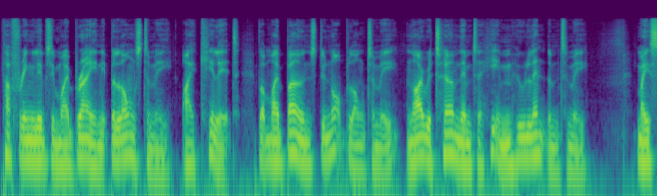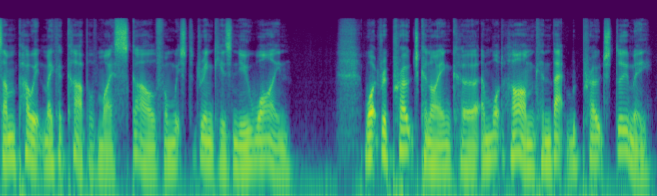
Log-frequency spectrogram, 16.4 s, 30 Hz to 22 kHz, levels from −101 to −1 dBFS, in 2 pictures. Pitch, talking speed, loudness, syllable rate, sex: 95 Hz, 220 wpm, -21 LUFS, 4.9 syllables/s, male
